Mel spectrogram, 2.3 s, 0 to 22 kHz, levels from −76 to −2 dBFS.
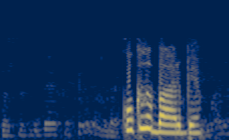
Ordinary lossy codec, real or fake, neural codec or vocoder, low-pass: Opus, 24 kbps; fake; vocoder, 44.1 kHz, 128 mel bands, Pupu-Vocoder; 7.2 kHz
